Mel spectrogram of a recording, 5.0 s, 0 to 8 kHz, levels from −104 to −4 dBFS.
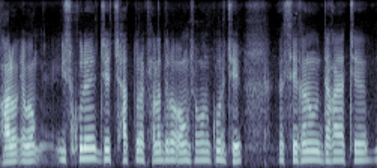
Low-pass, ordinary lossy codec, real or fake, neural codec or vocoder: none; none; real; none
